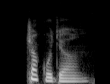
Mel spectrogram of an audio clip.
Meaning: really, indeed
- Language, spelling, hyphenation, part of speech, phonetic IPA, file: Hungarian, csakugyan, csak‧ugyan, adverb, [ˈt͡ʃɒkuɟɒn], Hu-csakugyan.ogg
